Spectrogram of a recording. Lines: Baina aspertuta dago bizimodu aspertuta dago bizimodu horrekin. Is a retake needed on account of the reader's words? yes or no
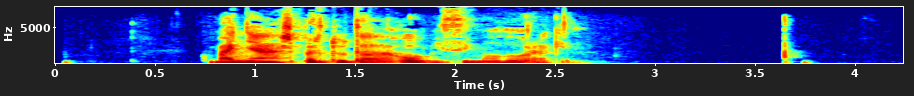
yes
